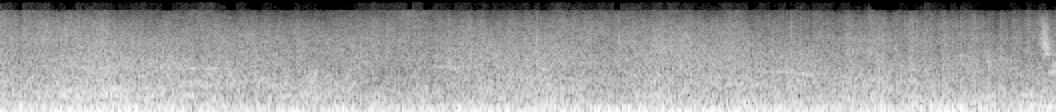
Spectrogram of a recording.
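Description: A Zerg hatchery in StarCraft II is destroyed, giving a loud, sustained, dense rumble of explosions and bursts lasting throughout, with crackling debris and no speech.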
